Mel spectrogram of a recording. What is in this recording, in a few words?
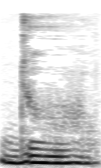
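"doo", Nigerian Pidgin, male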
